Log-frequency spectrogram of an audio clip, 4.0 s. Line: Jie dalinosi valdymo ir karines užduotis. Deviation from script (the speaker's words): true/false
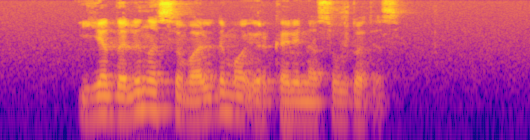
false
